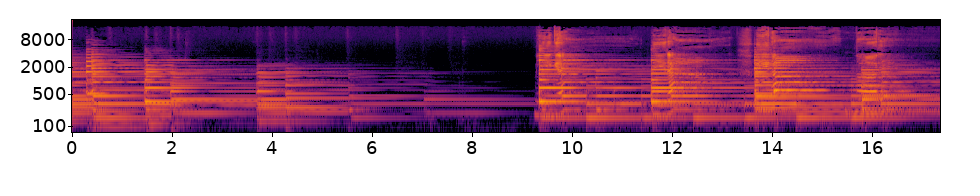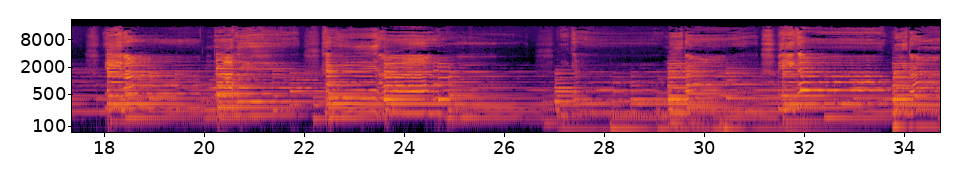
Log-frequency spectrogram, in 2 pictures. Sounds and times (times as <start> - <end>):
Mantra: 9.3 - 34.7.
